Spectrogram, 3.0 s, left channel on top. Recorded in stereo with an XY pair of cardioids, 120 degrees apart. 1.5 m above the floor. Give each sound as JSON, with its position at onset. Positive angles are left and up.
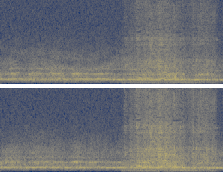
{"t": 1.6, "sound": "a sliding door", "azimuth_deg": -35, "distance_m": 1.2}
